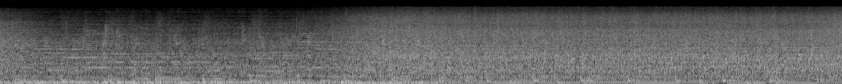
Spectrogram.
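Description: A waterfall flows in the wild, a loud steady broadband rush of falling water that fills the whole scene and gets slightly brighter midway, with no voices.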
